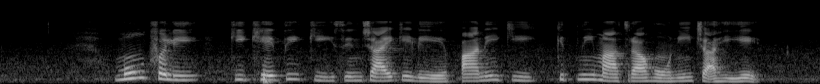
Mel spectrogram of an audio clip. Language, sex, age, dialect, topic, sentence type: Hindi, female, 25-30, Marwari Dhudhari, agriculture, question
